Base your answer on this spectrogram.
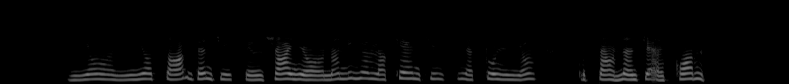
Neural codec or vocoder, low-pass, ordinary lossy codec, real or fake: codec, 16 kHz, 2 kbps, FunCodec, trained on LibriTTS, 25 frames a second; 3.6 kHz; none; fake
